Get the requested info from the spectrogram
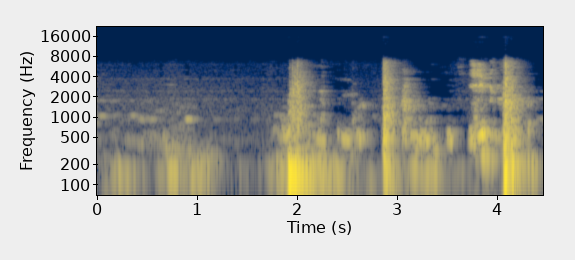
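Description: A heavy thump about two seconds in, then sharp knocks and the closet door being opened from inside near the end.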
